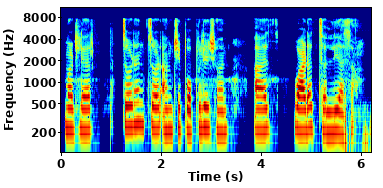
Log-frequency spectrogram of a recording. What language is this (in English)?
Konkani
